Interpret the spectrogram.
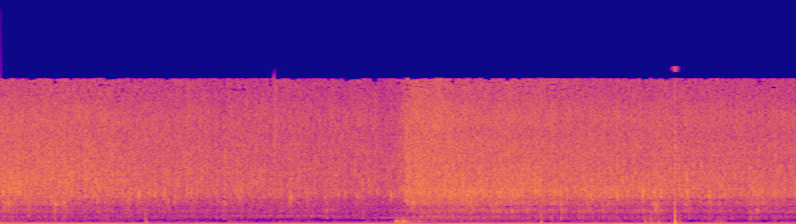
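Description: Potato pieces frying in hot mustard oil in a steel kadai, a steady sizzle that grows louder about three seconds in as more pieces go into the oil. A sharp click about five seconds in.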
